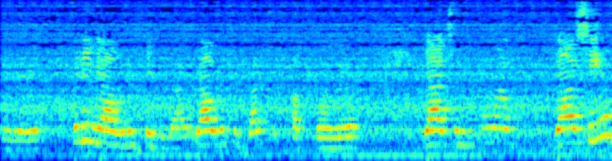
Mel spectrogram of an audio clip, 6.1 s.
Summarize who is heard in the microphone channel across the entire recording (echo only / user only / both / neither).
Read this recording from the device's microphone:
echo only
